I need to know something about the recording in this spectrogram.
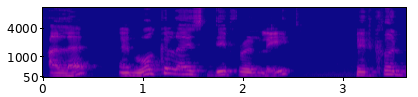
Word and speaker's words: aleph: contain the name of the letter is pronounced as aleph and vocalized differently it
